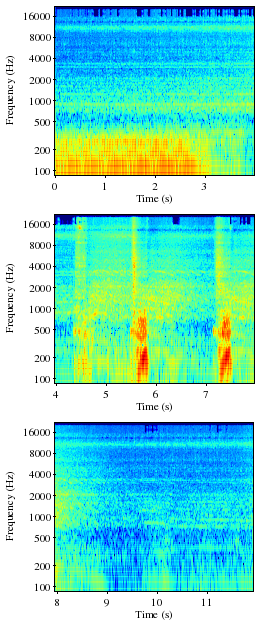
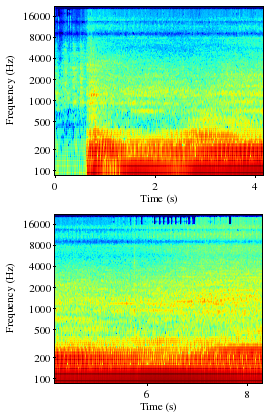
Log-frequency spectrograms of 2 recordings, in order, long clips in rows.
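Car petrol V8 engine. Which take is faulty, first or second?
second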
